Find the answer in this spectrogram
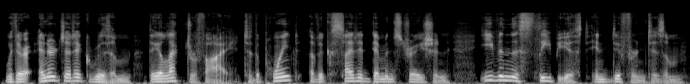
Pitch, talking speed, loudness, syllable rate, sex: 120 Hz, 140 wpm, -18 LUFS, 5.3 syllables/s, male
